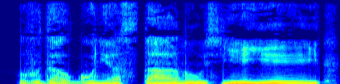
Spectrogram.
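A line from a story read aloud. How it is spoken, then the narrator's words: Quiet promise. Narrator (Russian): тихо посулил Демидов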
